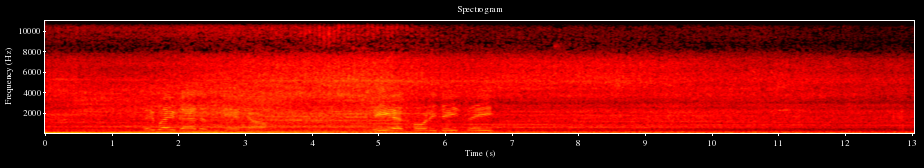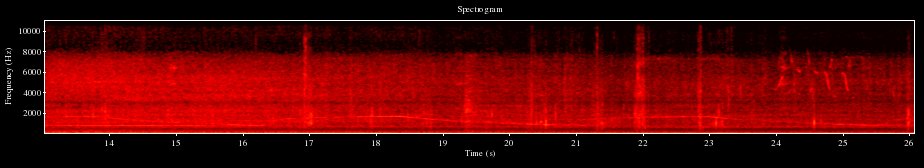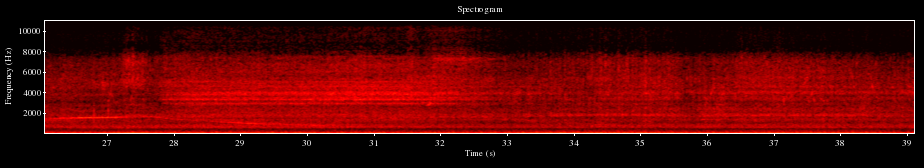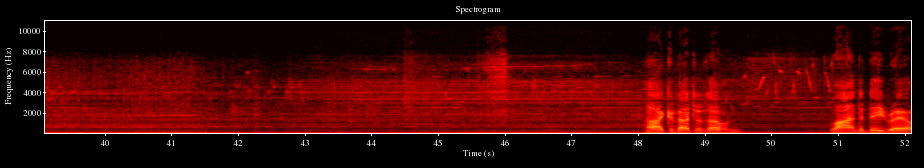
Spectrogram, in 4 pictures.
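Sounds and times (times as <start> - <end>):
siren wailing: 0.0 - 31.8
diesel locomotive engine rumbling: 0.0 - 52.0.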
